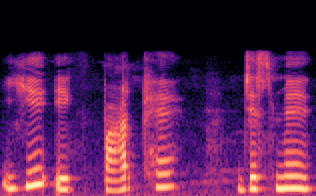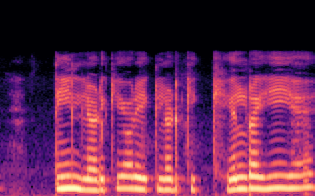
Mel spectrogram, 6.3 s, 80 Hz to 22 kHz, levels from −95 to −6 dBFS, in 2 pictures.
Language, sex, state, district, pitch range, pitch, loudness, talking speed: Hindi, female, Rajasthan, Jaipur, 220-245 Hz, 235 Hz, -15 LUFS, 125 wpm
